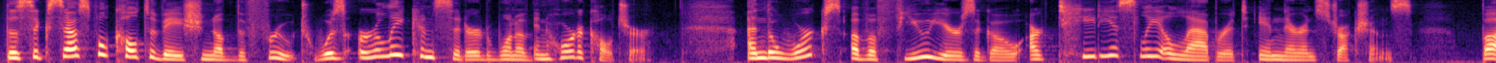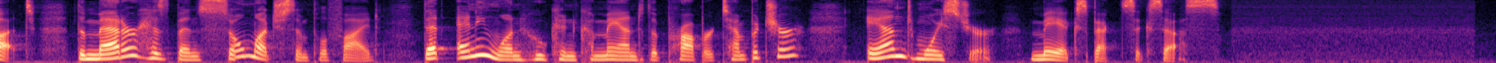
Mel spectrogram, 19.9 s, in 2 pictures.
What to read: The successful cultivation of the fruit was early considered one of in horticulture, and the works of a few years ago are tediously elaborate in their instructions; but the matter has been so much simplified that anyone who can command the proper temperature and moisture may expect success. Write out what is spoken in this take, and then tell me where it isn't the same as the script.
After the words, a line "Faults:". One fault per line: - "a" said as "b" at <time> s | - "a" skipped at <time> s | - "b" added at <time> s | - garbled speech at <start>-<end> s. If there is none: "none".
The successful cultivation of the fruit was early considered one of in horticulture, and the works of a few years ago are tediously elaborate in their instructions; but the matter has been so much simplified that anyone who can command the proper temperature and moisture may expect success.
Faults:
none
